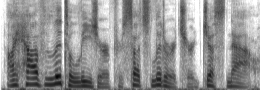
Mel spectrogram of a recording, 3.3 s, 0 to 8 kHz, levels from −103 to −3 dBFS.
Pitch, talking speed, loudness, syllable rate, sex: 150 Hz, 165 wpm, -20 LUFS, 5.3 syllables/s, male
